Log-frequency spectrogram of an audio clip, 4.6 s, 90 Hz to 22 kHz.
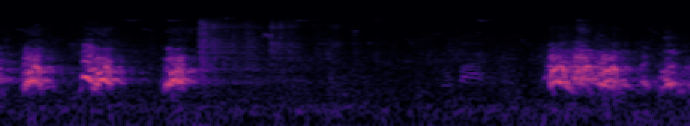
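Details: Young male Border Collie in training, a futurity prospect for 2012, gives three short sharp barks in quick succession, falls quiet, then lets out a louder burst of barking at the end.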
